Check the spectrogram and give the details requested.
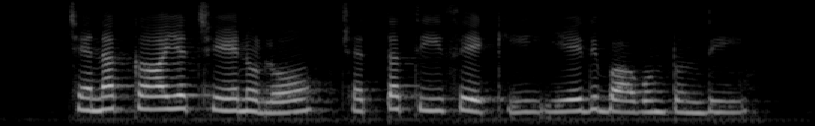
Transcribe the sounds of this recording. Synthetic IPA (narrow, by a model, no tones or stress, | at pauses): t͡ʃɛnɐkːaːjɐt͡ʃe̞ːnulo̞ːt͡ʃɛt̪ːɐt̪iːse̞ːkieːd̪ibaːɡuɳʈund̪i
